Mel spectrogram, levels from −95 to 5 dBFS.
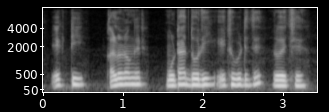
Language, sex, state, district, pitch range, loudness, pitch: Bengali, male, West Bengal, Alipurduar, 155-180 Hz, -15 LUFS, 170 Hz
